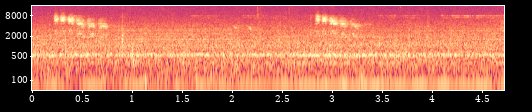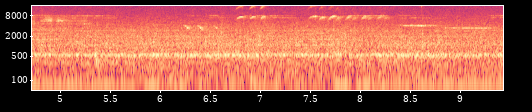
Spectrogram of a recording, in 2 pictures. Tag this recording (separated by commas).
black capped chickadee calling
